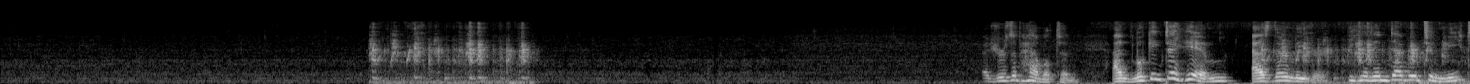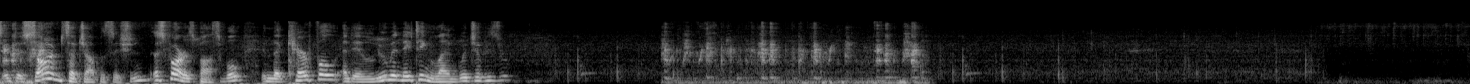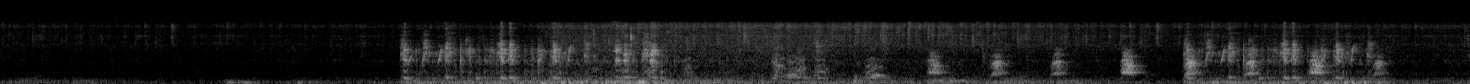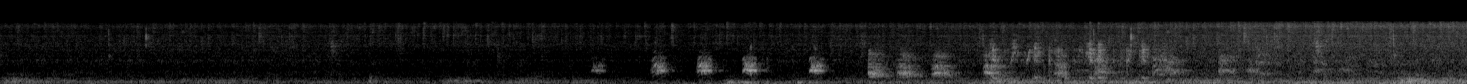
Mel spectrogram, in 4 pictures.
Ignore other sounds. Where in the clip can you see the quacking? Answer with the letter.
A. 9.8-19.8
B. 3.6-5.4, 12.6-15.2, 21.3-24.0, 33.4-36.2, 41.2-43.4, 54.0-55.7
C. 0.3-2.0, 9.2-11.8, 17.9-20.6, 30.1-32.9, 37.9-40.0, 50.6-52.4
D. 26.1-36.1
B.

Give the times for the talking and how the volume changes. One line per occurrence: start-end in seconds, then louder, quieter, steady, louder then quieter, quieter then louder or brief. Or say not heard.
9.8-19.8 steady.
